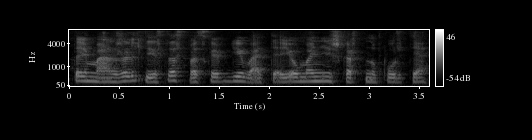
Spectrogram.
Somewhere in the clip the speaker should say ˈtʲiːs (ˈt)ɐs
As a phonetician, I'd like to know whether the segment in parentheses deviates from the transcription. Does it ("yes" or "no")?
no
